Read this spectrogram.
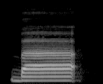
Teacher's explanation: با پر الف مدہ ہے تو اسے بھی 2 حرکات کھینچیں گے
